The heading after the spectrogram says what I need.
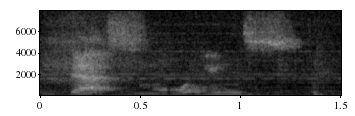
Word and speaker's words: Des Moines: I mean, Des Moines. I should just pull up and be like, you're actually pronouncing the name of your city wrong. It's actually Des Moines.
